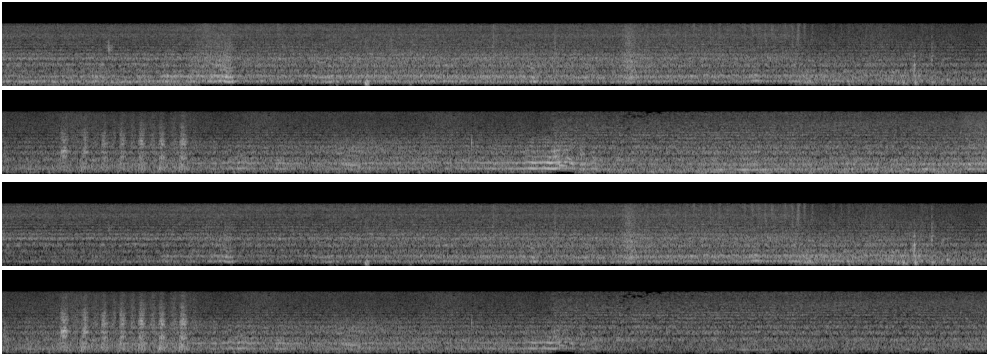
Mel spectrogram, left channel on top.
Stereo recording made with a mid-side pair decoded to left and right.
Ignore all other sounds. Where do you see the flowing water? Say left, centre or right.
centre.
